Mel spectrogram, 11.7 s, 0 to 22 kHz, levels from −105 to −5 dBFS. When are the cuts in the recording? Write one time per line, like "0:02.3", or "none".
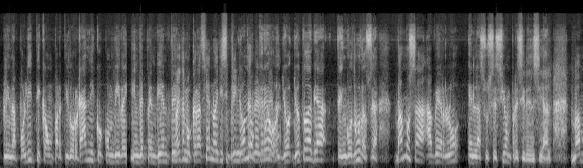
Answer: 0:02.5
